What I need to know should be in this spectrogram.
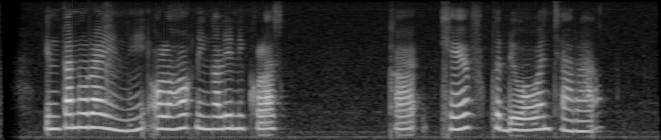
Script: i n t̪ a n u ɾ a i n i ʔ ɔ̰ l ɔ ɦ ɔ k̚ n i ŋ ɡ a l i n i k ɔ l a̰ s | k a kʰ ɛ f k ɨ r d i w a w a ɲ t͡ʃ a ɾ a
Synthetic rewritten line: i n t̪ a n u ɾ a i n i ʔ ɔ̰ l ɔ ɦ ɔ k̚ n i ŋ ɡ a l i n i k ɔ l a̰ s | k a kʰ ɛ f k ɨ r d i w a w a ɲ t͡ʃ a ɾ a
